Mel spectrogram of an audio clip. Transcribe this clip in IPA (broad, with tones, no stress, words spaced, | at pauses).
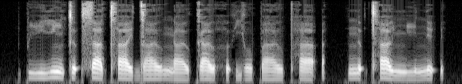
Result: pi˦ jĩ˦˨tʊ˦ʔsä˦˨ tʰa˦˨ɪ̯da˦ʊ̯ ŋa˨ʊ̯ka˦˨ʊ̯ hʊ˦ʔjo˦pa˦ʊ̯ pʰä˦ʔ | nʊ˦ʔtʰa˦˨ʊ̯ ɲi˨nɪ˦ʔ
